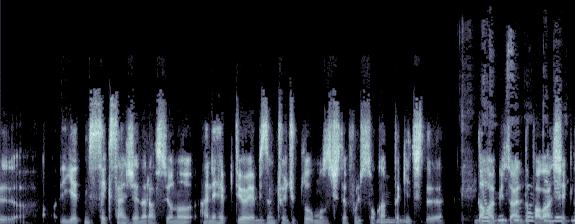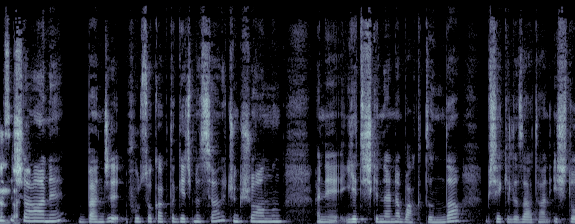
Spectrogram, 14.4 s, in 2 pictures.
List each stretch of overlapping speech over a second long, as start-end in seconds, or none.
6.0-7.5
